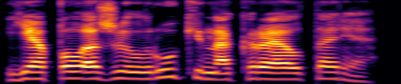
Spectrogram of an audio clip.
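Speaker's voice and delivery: usual speaking voice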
